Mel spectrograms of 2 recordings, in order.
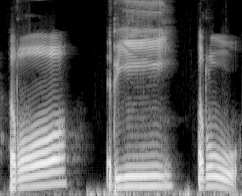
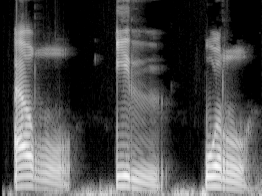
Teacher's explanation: Tidak hilang getarannya, hanya berkurang. Getarannya nggak terlampau banyak. Ya, karena dia punya sifat namanya takrir alias getaran yang sedikit saja, tetapi tetap tegas, lugas, dan jelas.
